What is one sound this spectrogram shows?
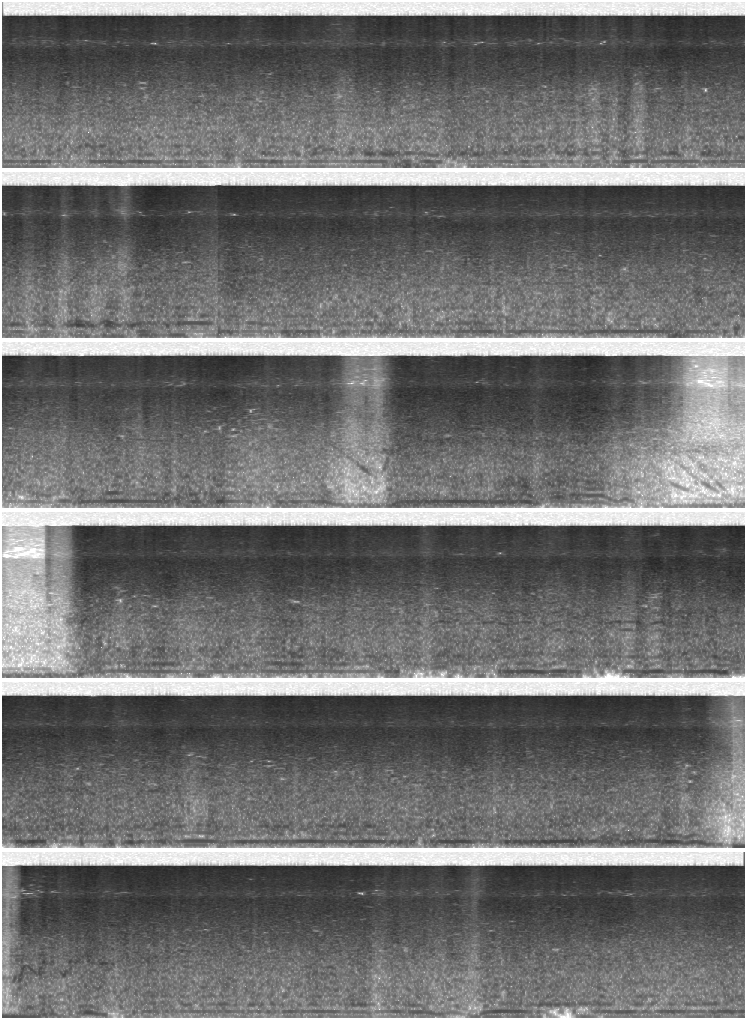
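A string trimmer whines steadily, cutting through tall grass.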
